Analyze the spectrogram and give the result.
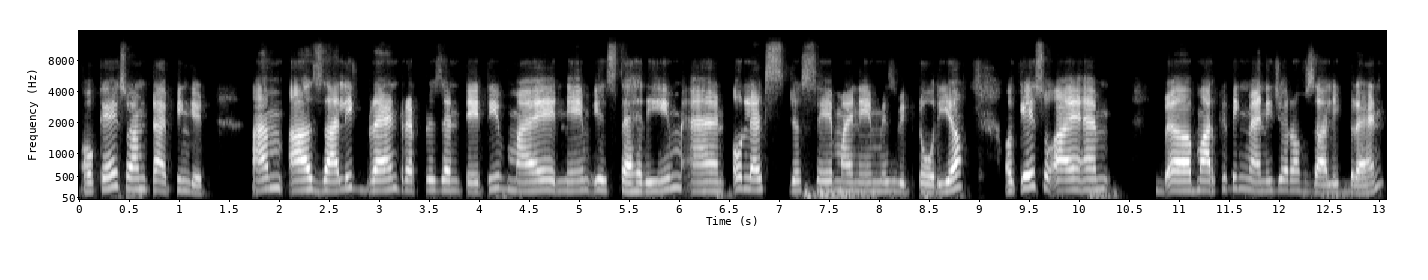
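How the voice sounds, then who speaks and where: A woman's voice: medium pitch, bright, forceful tone, no room sound. A woman teaching an online class, mixing Hindi-Urdu with English, patient and repeating herself, heard over a video call. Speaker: instructor. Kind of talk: online class lecture with role-play practice.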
